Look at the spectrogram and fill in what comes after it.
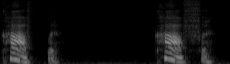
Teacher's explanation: L 발음이 되지 않습니다.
